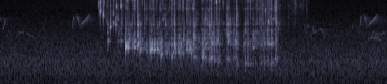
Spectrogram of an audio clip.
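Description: Tea pours and splashes into a cup.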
